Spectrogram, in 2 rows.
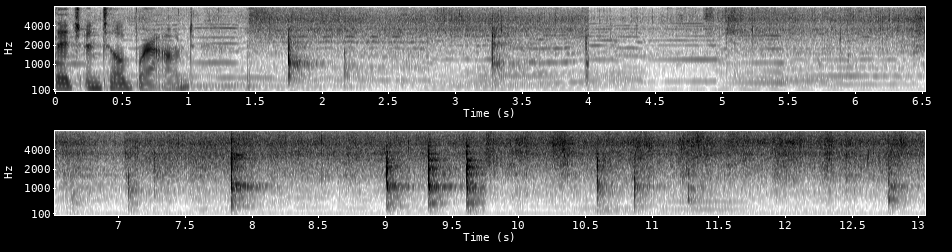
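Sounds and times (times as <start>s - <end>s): sausage sizzling in a skillet: 0.8s - 13.0s
wooden spoon knocking a pan: 1.7s - 2.4s, 3.2s - 4.1s, 6.6s - 8.2s, 8.9s - 9.8s, 10.5s - 11.5s, 12.7s - 13.0s.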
